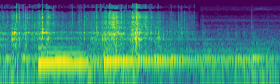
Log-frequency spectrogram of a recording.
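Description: Ice cubes clinking and rattling against a metal ice bucket as a sake bottle is pushed down into the ice, stopping about three seconds in. Soft acoustic guitar music plays underneath.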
